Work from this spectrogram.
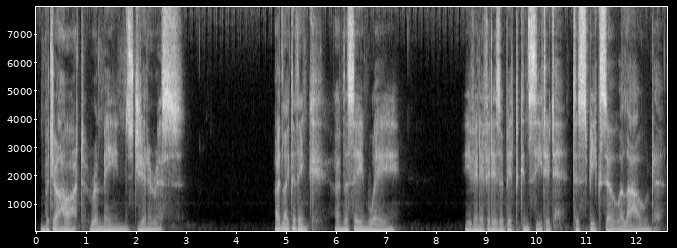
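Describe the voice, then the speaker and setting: Man voicing a low, husky, courteous vampire leader. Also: darkish tone, full character voice. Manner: formal, polite, old-fashioned diplomatic phrasing. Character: courteous, earnest male vampire leader pleading for refuge. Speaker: voice actor in an audio roleplay. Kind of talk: scripted ASMR roleplay, addressing the listener.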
